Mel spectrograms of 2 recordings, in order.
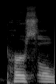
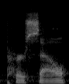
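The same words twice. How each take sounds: First: The name is said the Irish way. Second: The name is said the Americanized way.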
